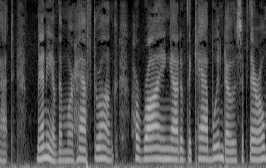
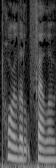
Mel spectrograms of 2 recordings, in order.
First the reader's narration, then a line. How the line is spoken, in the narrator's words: she said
